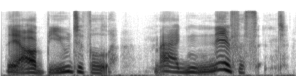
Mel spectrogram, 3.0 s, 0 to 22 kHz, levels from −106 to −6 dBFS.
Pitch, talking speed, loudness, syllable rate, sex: 230 Hz, 60 wpm, -18 LUFS, 4.2 syllables/s, female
